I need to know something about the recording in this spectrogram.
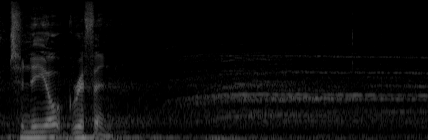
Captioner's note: audience cheers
